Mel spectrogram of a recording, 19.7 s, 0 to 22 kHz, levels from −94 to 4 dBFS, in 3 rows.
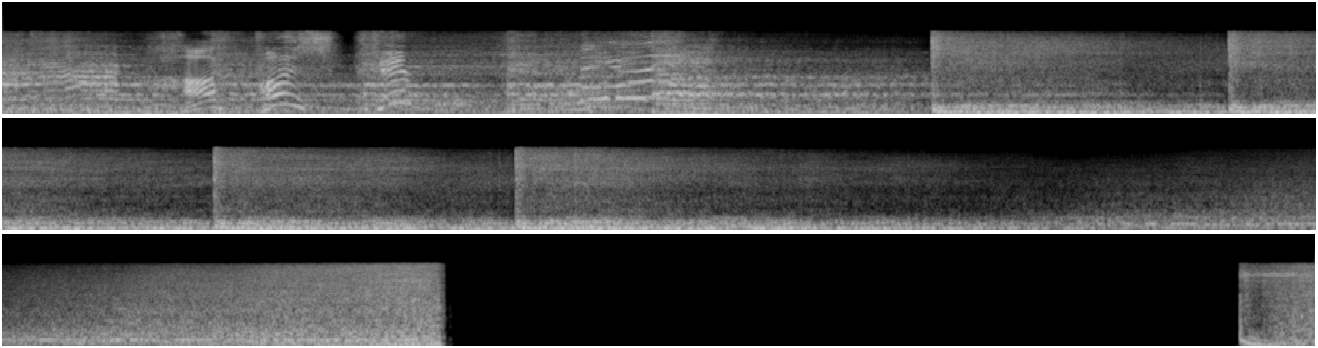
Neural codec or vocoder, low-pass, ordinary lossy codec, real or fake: codec, 16 kHz, 4 kbps, X-Codec, HuBERT features, trained on balanced general audio; 7.2 kHz; none; fake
